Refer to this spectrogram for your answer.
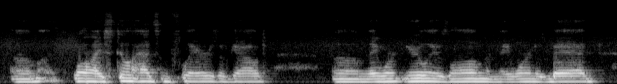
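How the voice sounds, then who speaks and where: Monotone, flat intonation in a man's medium-pitched speech. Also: moderate pace. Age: 60s. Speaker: recovery meeting speaker. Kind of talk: testimony. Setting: video call. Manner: halting.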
